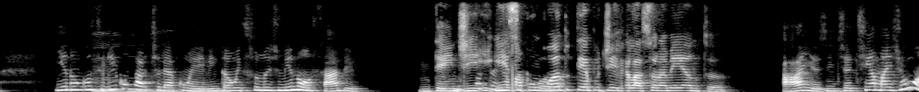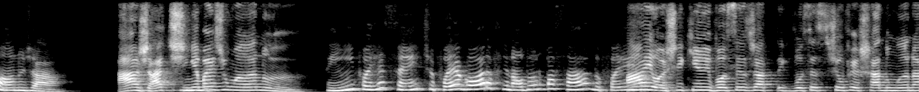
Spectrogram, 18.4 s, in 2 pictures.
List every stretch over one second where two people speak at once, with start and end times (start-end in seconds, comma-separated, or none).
0.9-2.3, 4.4-5.7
